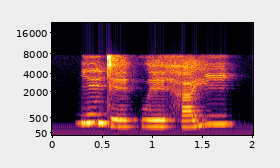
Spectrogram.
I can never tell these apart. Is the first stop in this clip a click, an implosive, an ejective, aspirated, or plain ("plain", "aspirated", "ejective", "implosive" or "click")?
plain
